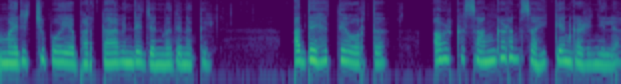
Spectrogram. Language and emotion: Malayalam, sad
